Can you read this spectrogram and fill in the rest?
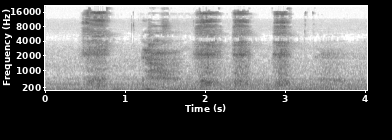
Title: Non inappropriate sneezes lol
